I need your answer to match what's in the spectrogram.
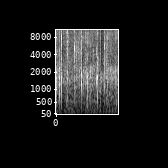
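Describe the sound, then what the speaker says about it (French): Brief burst of applause from a church congregation at a pastor's jubilee celebration, dense clapping heard near and alone. "On peut applaudir"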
